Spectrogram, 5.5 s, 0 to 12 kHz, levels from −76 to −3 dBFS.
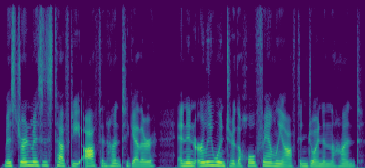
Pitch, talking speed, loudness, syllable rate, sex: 190 Hz, 210 wpm, -22 LUFS, 5.9 syllables/s, female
